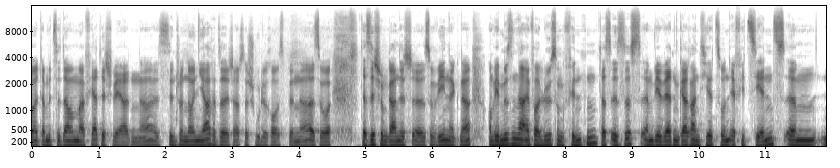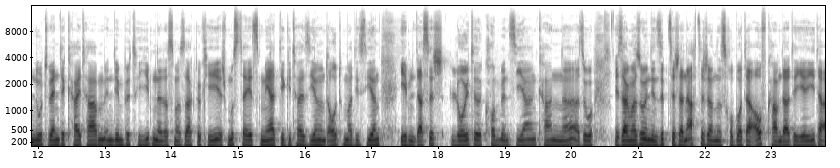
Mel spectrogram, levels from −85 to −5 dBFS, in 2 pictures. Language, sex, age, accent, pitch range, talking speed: German, male, 30-49, German, 115-130 Hz, 220 wpm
